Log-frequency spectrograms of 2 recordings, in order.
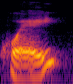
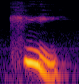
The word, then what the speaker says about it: quay: you would know that that word is pronounced as key exactly the way you pronounce the key you use in opening and locking your door.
